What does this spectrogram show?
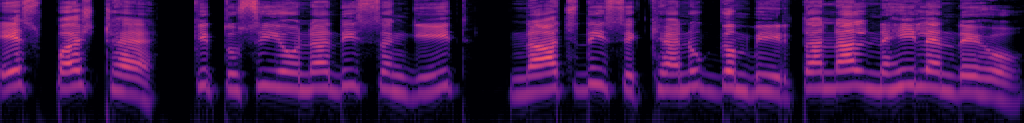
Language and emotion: Punjabi, angry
